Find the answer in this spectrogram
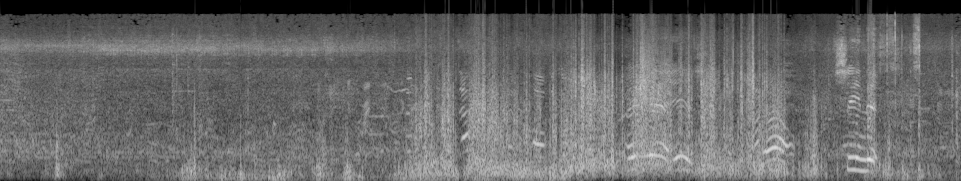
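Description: Wind buffeting the camera microphone, growing stronger about five seconds in, with people talking in the background.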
